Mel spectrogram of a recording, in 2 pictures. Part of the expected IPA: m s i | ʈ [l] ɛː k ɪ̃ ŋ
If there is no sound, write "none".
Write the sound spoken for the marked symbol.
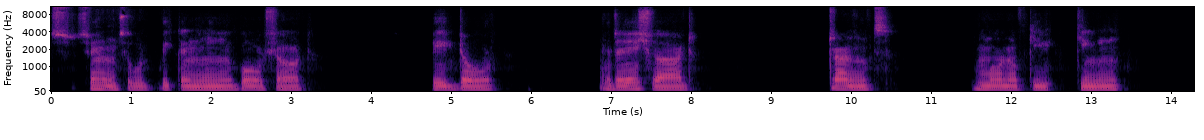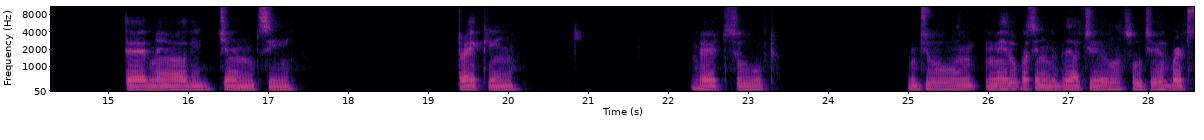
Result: ɾ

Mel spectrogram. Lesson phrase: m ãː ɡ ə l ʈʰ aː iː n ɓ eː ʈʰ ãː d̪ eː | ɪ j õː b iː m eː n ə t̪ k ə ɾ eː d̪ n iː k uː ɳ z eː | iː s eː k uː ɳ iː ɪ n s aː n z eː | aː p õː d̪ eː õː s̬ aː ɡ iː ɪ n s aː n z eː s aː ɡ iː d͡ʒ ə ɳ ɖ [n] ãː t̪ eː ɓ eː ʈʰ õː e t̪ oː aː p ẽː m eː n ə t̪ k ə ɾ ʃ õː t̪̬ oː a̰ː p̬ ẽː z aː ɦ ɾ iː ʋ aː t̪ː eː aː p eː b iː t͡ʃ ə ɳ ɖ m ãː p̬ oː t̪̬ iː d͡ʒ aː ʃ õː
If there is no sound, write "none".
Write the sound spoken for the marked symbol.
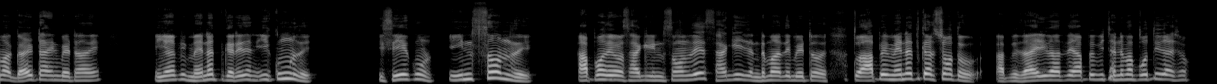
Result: m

